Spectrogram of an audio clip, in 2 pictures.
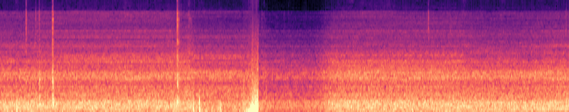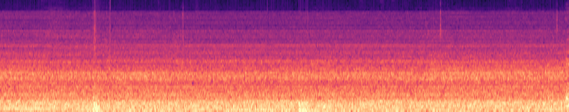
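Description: Steady road and engine noise heard from inside a moving car's cabin. There is a loud knock about five seconds in, followed by a dip in the noise for about a second.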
